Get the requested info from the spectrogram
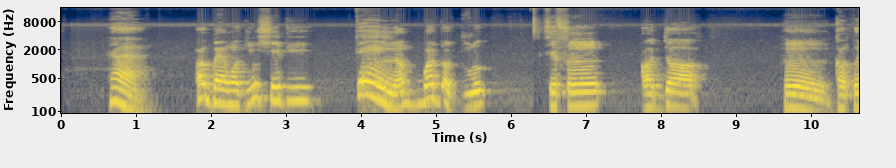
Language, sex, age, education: Yoruba, male, 30-45, tertiary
